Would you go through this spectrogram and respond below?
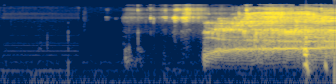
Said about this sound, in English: Burp one more time for us, random caller.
